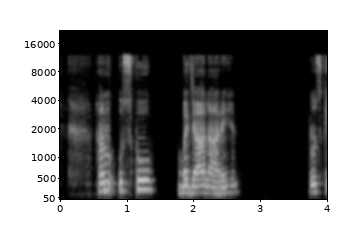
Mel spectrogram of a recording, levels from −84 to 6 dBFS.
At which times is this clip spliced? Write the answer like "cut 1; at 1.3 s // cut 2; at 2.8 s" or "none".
none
